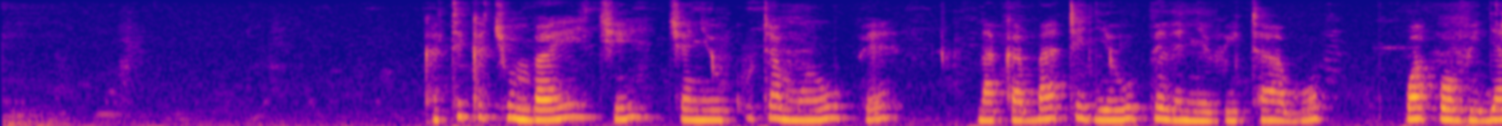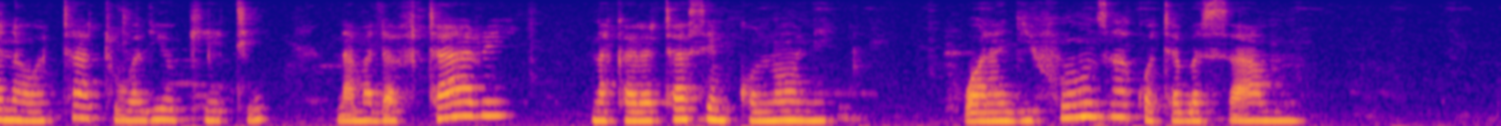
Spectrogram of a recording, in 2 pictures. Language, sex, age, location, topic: Swahili, female, 18-24, Dar es Salaam, education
